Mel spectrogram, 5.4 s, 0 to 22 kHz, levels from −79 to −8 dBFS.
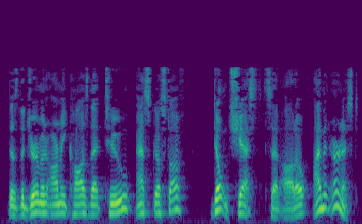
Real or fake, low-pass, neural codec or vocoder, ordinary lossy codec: real; 7.2 kHz; none; MP3, 32 kbps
